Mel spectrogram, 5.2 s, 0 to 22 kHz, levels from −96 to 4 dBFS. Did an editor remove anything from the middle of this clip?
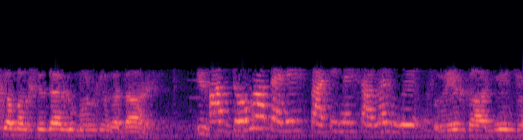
yes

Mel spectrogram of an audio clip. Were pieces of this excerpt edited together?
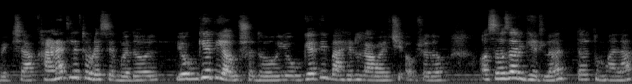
no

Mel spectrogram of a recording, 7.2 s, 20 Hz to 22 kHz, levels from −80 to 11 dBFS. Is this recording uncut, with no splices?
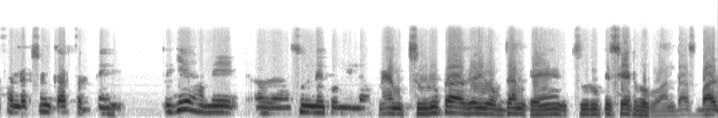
yes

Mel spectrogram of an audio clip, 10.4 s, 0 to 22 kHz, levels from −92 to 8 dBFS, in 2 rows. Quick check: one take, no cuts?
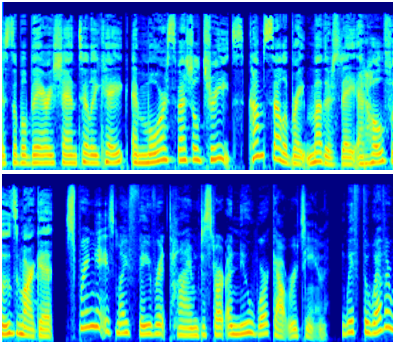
no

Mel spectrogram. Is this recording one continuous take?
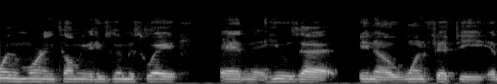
no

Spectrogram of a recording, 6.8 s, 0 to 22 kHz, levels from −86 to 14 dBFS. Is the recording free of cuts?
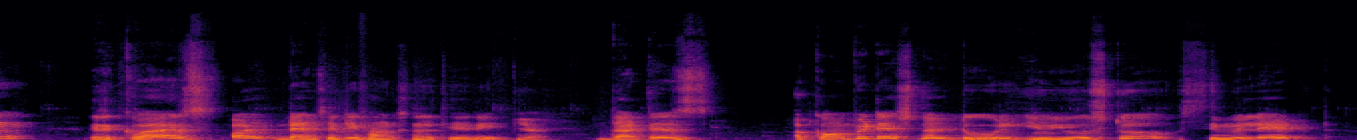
no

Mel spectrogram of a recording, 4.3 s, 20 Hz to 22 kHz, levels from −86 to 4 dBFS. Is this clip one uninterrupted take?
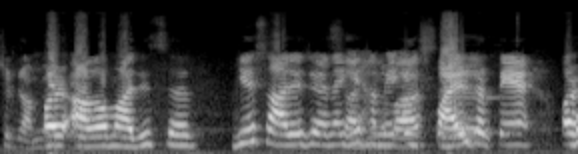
yes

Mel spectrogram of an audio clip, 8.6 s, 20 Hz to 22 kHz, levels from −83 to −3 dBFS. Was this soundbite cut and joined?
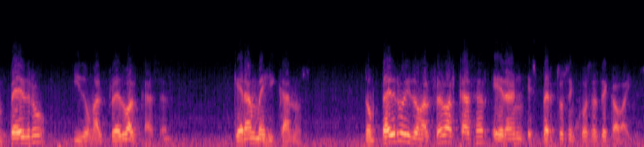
yes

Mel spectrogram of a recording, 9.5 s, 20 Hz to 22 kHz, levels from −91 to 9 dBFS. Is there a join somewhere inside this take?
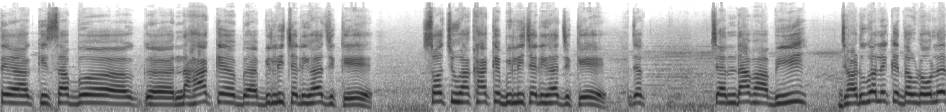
yes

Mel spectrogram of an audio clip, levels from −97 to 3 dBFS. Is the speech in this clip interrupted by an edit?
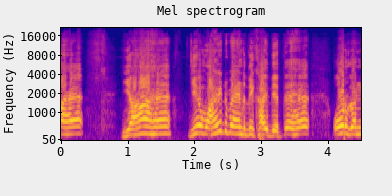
no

